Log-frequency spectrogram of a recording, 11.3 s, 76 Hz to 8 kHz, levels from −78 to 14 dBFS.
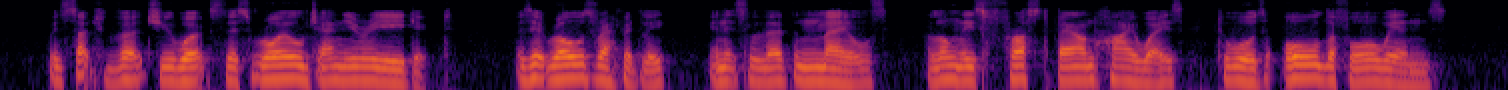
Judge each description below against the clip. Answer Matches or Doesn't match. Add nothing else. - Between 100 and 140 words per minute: Matches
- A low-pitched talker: Matches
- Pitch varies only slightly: Matches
